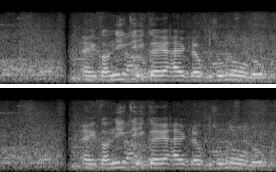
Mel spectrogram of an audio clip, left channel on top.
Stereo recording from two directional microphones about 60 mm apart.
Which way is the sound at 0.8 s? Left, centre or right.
Centre.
